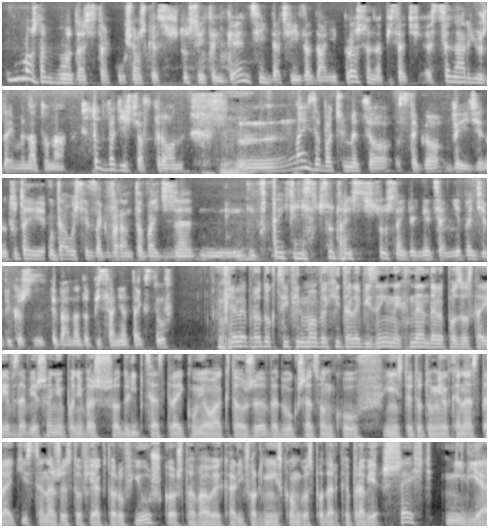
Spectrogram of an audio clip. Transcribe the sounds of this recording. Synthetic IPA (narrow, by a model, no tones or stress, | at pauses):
mɔʐnabɘbɨwɔznat͡ɕt̪akɔ̃w̃kɕɔ̃w̃ʂkɛsʂt̪ut͡ʂnɛjĩnt̪ɛlʲiɡɛnt̪sʲjid̪at͡ɕjejzad̪aɲɛpɾɔʂɛnapʲi̥sat͡ɕst̪sɛnaɾʲjuʐd̪ajmɘnat̪ɔnast̪ɔd̪vad͡ʑeɕt͡ɕast̪ɾɔn | nɔizɔbat͡ʂɘmɘt̪sɔst̪ɛɡɔvɘjd͡ʑɛnɔt̪ut̪ajud̪awɔɕɛzaɡvaɾant̪ɔvad͡ʑʐɛ | ft̪ɛjxfʲilʲist͡ʂuajʂt̪ut͡ʂnaint̪ɛlʲiɡɛnsʲjaɲɛbɛɲd͡ʑɛvɘkɔʐɘst̪ɘvanad̪ɔpʲisaɲat̪ɛkst̪uf | vʲjɛlɛpɾɔd̪ukt̪sʲifʲilmɔvɘxit̪ɛlɛvʲizɘjnɘxnad̪alpɔzɔst̪ajɛvzavʲjɛʂɛɲupɔɲɛvaʂɔd̪lʲipt̪sast̪ɾajkujɔ̃w̃akt̪ɔʐɘvɛd̪wukʂat̪suŋkʰufinst̪ɘt̪ut̪umʲjɛlkɛnast̪ɾajkʲist̪sɛnaʐɘst̪ufiakt̪ɔɾufjuʂkɔʂt̪ɔvawɘkalʲifɔɾɲijskɔ̃w̃ɡɔspɔd̪aɾkɛpɾavʲjɛʂɛɕt͡ɕmʲilʲja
